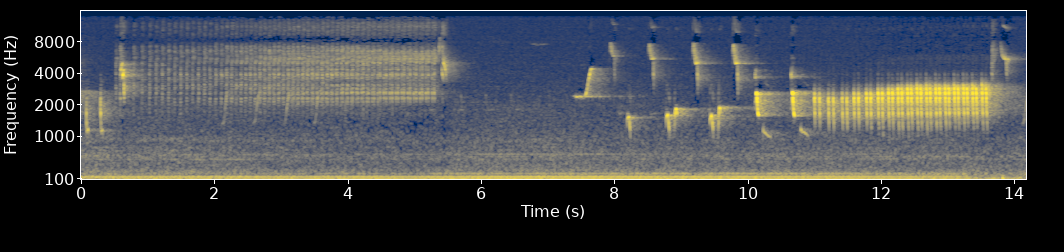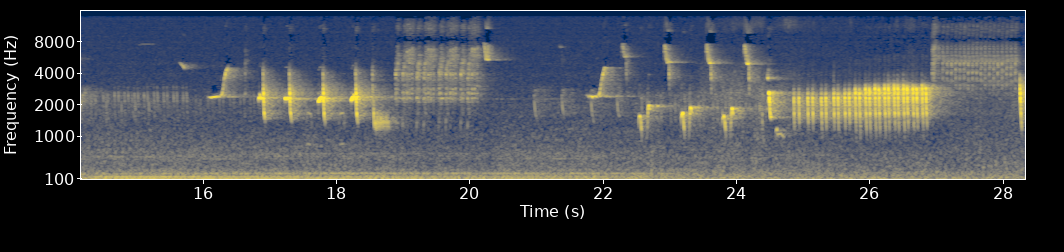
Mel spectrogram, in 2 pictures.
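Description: A songbird singing in repeated phrases of sharp chirps and rapid trills, with two long buzzing rattle passages about ten seconds in and again near the end, over a faint low steady hum.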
